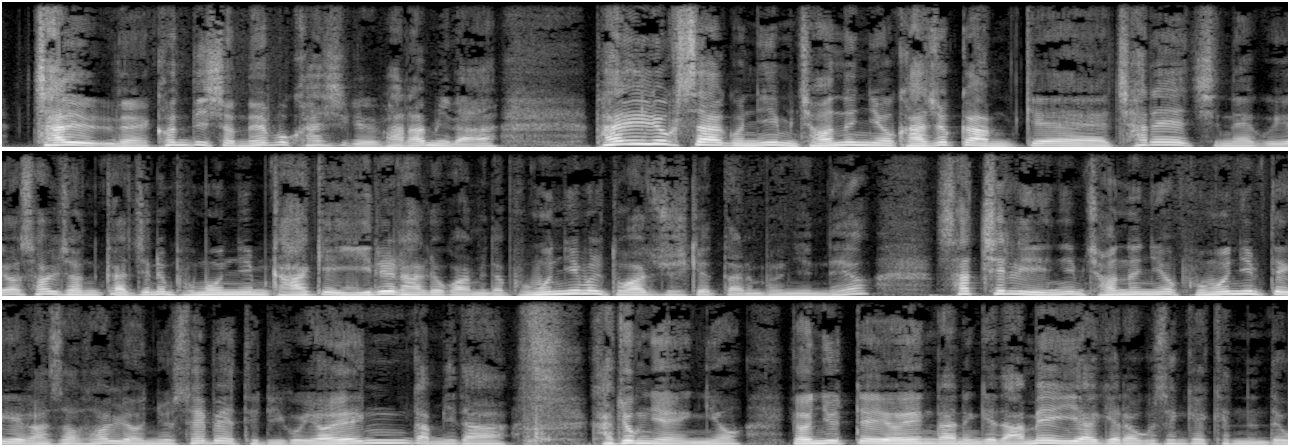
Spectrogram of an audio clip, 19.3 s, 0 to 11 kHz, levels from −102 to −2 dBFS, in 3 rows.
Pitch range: 135-180 Hz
